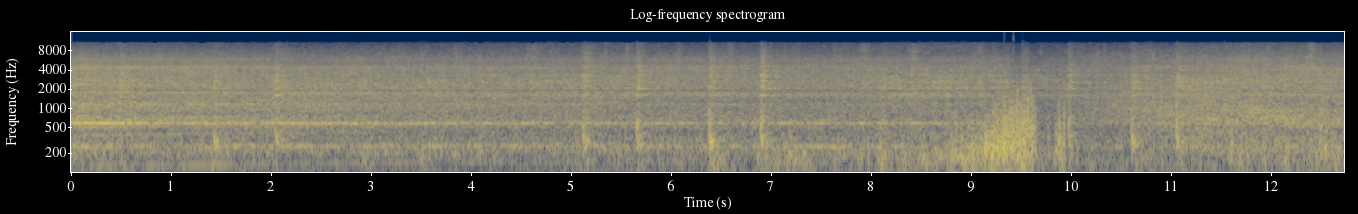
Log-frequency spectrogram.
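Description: Frecciarossa ETR 500 high-speed train passing close along a platform. A steady electric whine from the power car fades over the first several seconds, then the wheels clack over rail joints as the coaches go by. There is a louder rushing surge about nine seconds in and again near the end.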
